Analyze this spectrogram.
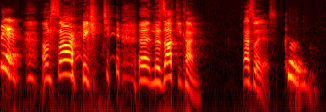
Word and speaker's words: Nozaki-kun: Hey, no Nakami-kan in there whatsoever. That is no. You spell it out right there. It's right there. I'm sorry. Nozaki-kun.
